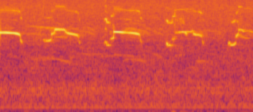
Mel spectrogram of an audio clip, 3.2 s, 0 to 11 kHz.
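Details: Juvenile gull being fed in Vannes, Brittany, 17 August 2022, giving high, thin whistled begging notes, short and somewhat irregular, with a constant low hum of town noise beneath.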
